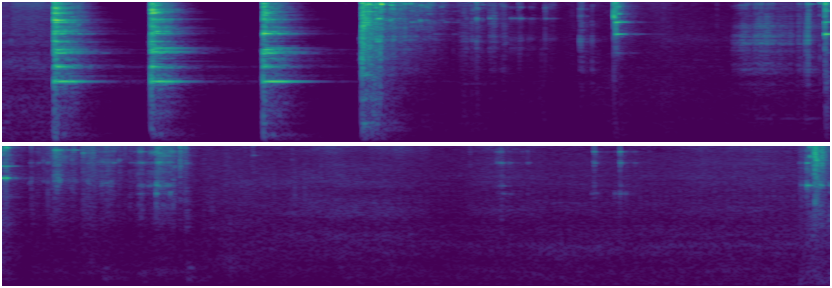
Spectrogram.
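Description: Glass struck with a rock while knapping an arrowhead: several sharp, bright clinks in quick succession, then scattered lighter taps and small chipping ticks, close up and otherwise quiet.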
